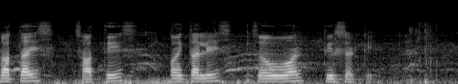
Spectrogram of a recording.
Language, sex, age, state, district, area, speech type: Nepali, male, 45-60, West Bengal, Jalpaiguri, urban, spontaneous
